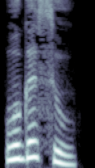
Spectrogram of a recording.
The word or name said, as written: ಒಗಸು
